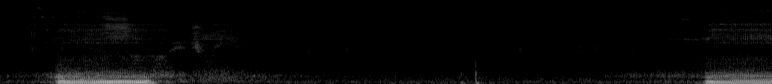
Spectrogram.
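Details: French Mastiff (Dogue de Bordeaux) snoring while asleep: deep, rattling snores on breathing in, with quiet pauses of about five seconds between them; snoring.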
